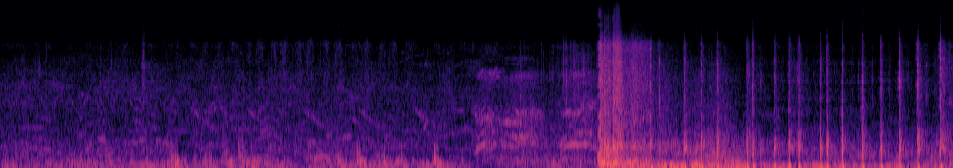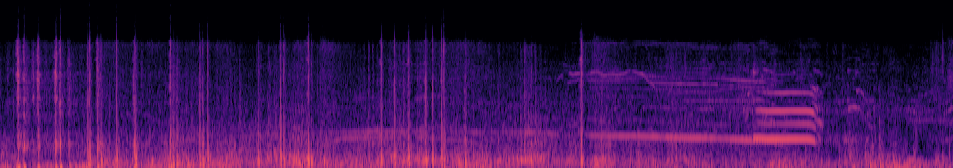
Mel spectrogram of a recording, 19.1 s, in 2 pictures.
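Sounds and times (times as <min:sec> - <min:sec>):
steady high tone: 0:01.6 - 0:05.0
firework shell bursts and crackling: 0:06.0 - 0:12.7
loud firework bang: 0:06.0 - 0:16.3.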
